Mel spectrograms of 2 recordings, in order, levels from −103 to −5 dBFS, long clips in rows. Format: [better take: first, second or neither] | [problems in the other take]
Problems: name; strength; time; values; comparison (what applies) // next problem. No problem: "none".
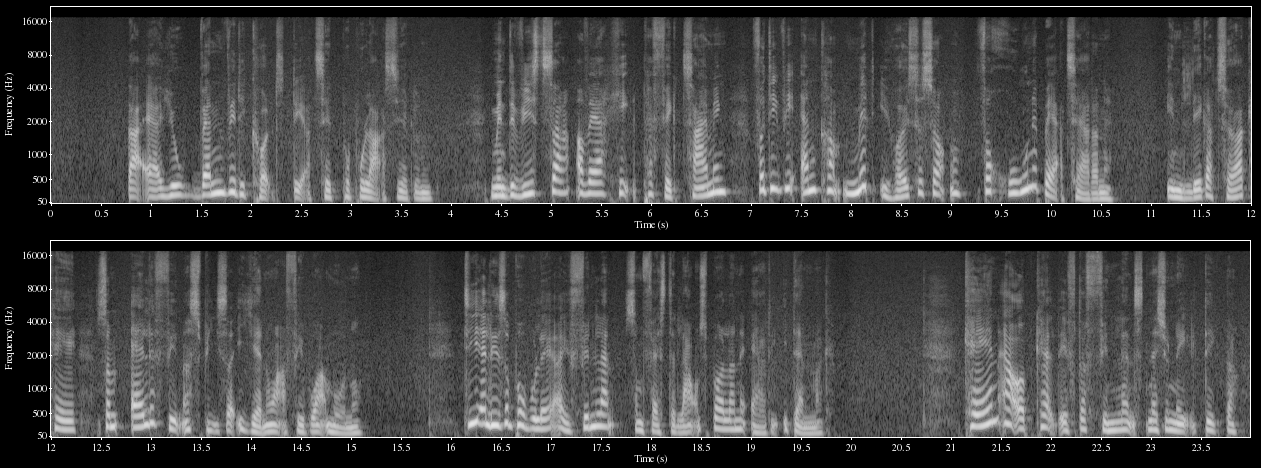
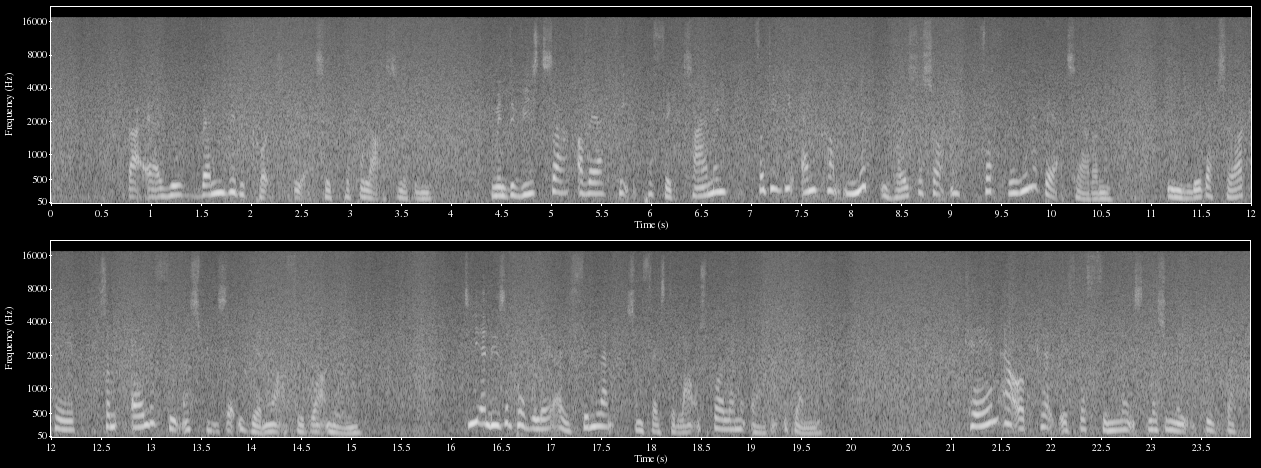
first | hiss; loud; throughout; 4 dB below the speech; faint in the first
